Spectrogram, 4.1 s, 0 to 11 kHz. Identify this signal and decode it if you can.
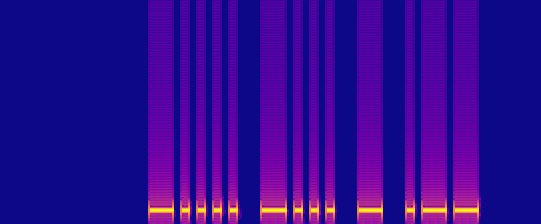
Morse code, heard as a keyed tone, about 20 wpm, 700 Hz. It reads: 6BTW
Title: Four Challenging Letter-Number Combinations 20wpm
